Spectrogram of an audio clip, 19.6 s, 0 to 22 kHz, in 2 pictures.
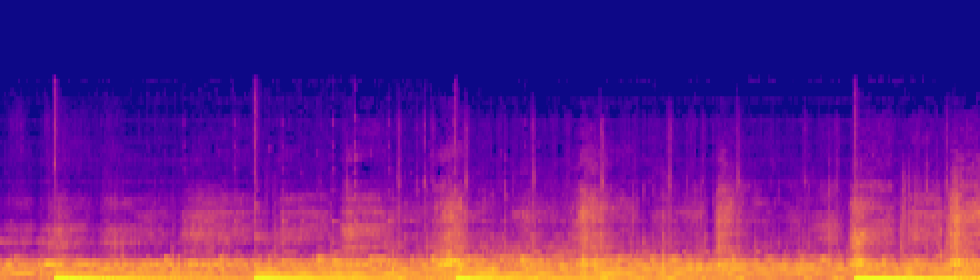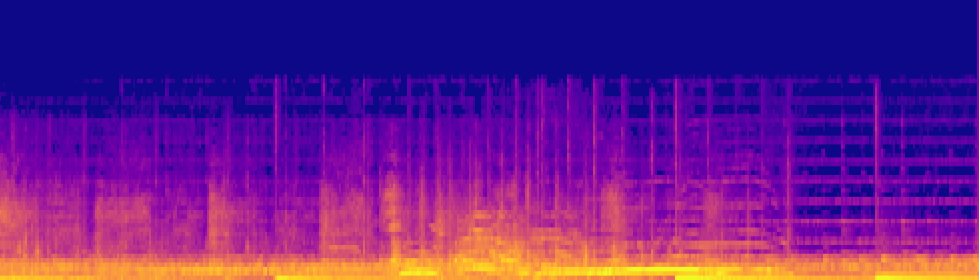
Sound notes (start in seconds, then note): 0.8 breathing heavily; 4.8 footsteps pounding; 11.9 crowd cheering and applauding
